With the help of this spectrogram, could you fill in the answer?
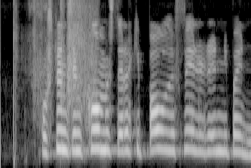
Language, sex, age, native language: Icelandic, male, 12, Icelandic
